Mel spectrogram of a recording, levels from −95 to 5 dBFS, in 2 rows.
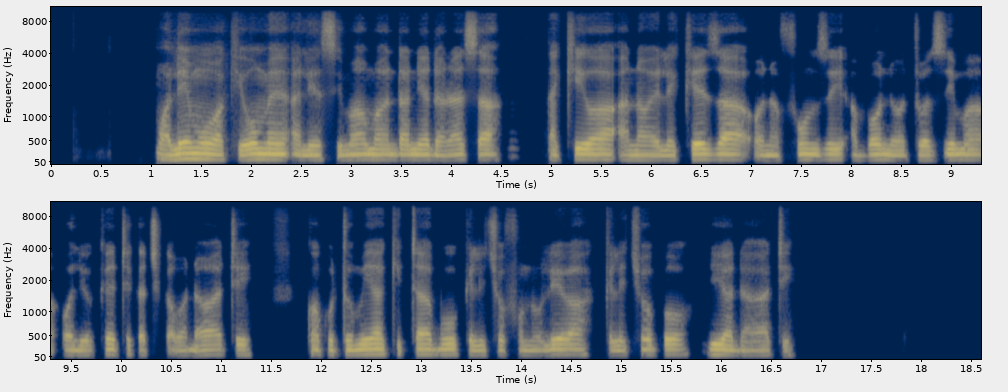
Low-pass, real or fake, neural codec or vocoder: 9.9 kHz; fake; codec, 24 kHz, 0.9 kbps, DualCodec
